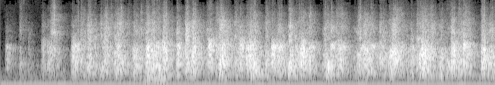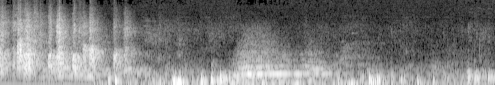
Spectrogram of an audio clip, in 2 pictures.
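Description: Audience applause welcoming a band: dense, steady clapping fills roughly the first six seconds, then thins out as quieter tonal sounds take over.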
